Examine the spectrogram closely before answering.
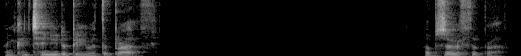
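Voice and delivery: guided meditation. Acted. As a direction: ease them into the breath, unhurried. Leads a meditation.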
